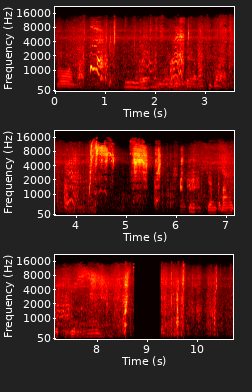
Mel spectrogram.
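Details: Hungry newborn monkey Leo cries to his mother for milk: wavering, harmonic whines and moaning wails alternate with sharp high squeals, irregularly spaced, broken by brief silent cuts.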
